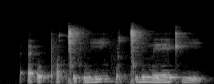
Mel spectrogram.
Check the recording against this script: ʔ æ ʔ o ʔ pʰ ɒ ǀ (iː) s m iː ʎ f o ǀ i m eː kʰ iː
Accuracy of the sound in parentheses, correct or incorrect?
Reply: incorrect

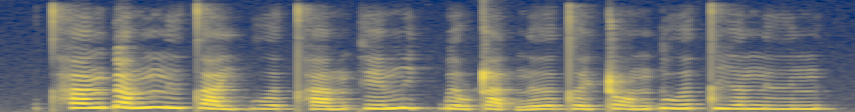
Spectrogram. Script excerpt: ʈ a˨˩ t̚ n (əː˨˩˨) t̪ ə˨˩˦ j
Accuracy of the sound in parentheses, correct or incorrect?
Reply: incorrect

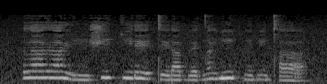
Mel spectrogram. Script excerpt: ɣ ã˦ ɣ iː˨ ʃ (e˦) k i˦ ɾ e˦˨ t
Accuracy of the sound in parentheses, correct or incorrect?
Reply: incorrect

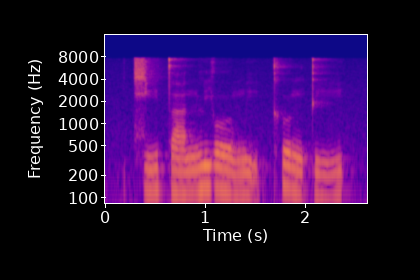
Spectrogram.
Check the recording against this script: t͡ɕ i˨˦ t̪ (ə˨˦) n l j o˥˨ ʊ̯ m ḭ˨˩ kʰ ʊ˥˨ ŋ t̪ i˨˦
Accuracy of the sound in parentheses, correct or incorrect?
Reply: incorrect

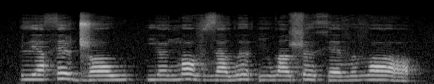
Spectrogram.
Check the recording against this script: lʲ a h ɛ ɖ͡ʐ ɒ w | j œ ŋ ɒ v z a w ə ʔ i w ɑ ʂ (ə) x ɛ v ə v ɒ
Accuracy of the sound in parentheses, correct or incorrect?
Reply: correct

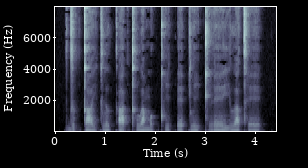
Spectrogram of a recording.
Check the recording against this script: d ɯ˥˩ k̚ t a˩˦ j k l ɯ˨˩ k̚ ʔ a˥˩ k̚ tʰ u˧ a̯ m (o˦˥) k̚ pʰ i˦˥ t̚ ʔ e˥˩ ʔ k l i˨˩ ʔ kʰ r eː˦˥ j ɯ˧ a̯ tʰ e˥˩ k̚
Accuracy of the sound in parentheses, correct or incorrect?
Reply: correct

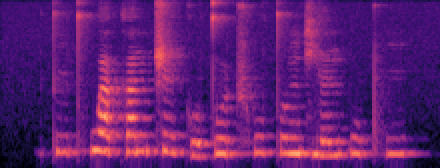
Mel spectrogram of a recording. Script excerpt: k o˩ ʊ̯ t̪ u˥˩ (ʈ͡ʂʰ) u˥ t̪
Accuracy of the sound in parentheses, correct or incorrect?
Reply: correct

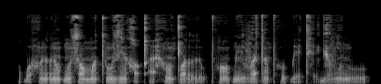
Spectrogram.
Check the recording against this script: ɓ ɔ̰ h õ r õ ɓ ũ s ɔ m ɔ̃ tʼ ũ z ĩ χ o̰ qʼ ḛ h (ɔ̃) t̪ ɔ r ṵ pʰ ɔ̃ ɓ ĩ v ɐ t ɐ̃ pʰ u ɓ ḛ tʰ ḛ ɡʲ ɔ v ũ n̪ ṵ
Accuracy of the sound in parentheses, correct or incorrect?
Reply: incorrect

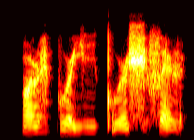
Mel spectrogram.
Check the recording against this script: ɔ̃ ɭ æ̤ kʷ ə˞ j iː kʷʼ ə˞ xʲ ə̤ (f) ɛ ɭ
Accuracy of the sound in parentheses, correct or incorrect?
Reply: correct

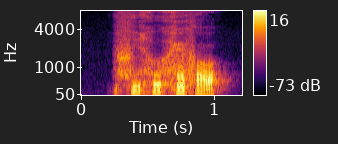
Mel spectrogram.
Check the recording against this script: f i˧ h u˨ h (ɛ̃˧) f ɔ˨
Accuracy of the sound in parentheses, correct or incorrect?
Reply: correct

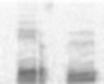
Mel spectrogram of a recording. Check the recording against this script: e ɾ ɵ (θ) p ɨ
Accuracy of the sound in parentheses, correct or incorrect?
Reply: correct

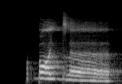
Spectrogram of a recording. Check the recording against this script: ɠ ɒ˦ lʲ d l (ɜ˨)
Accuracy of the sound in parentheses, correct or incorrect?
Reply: correct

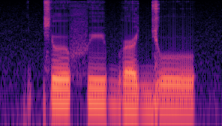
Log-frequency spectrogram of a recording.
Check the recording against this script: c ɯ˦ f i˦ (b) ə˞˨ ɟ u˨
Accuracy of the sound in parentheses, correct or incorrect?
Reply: correct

